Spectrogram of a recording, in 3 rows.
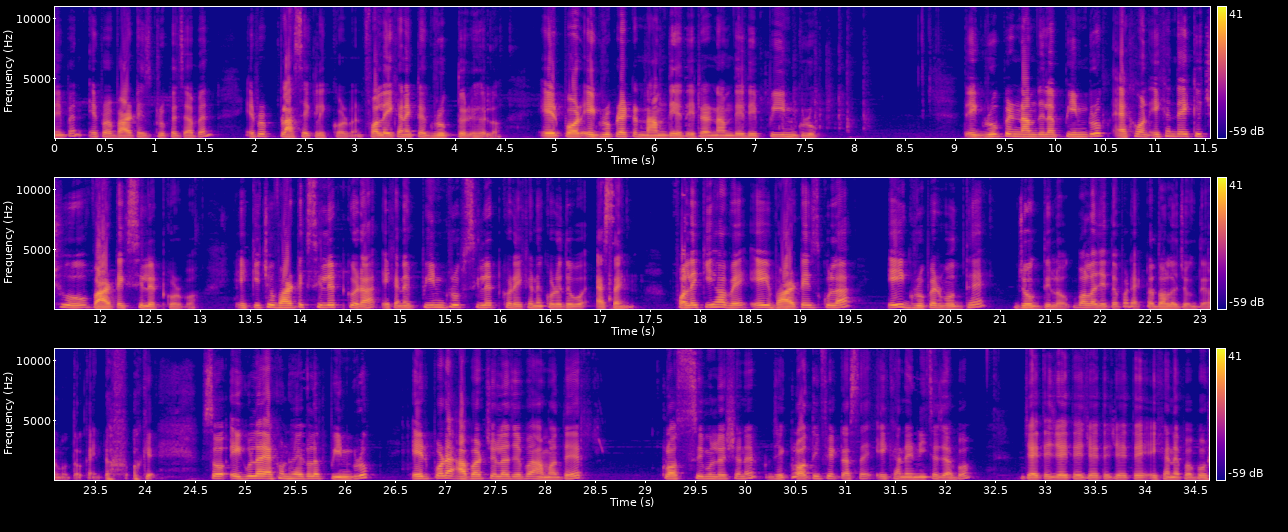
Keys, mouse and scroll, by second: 2.3-4.4 drag, 10.4-10.8 scroll down 1, 10.8-12.4 scroll up 2, 12.4 alt+shift+click, 13.0-17.3 shift+middle drag, 17.3-26.6 drag, 26.6 Tab.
